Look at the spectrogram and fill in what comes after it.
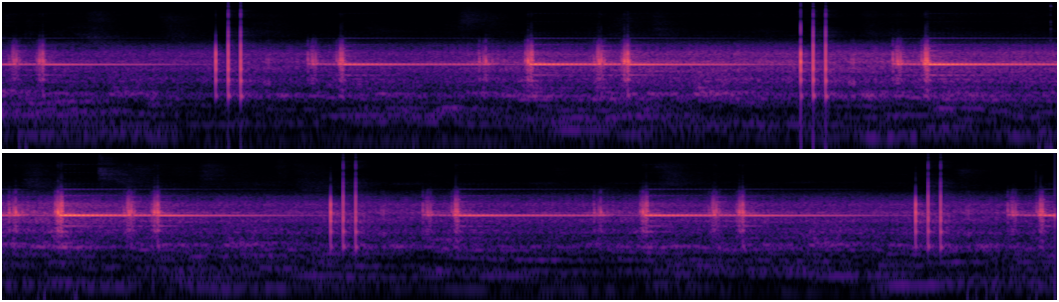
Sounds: Bicycle bell, Alarm, Bicycle, Vehicle, Bell

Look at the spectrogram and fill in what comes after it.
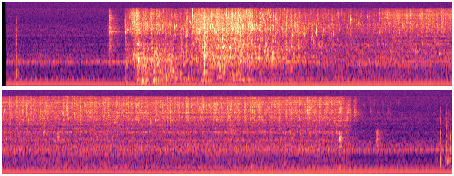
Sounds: Toilet flush, Domestic sounds

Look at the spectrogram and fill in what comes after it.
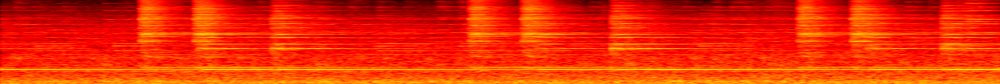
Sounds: Bell

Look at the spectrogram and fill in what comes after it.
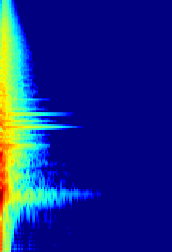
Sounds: Music, Drum, Musical instrument, Percussion, Snare drum

